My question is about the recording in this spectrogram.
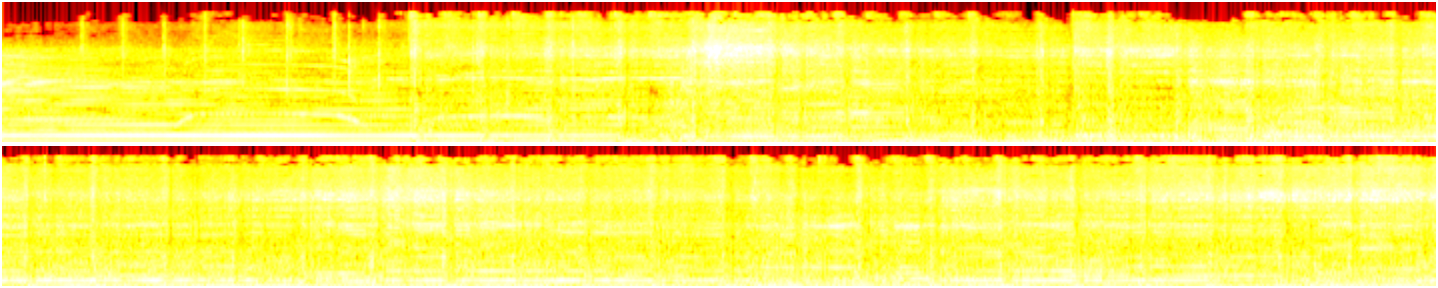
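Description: Live rock band playing loudly on electric guitars and drum kit. For about the first two seconds the guitars hold sustained, bending notes without drums, then the drums and full band come in and play on.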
